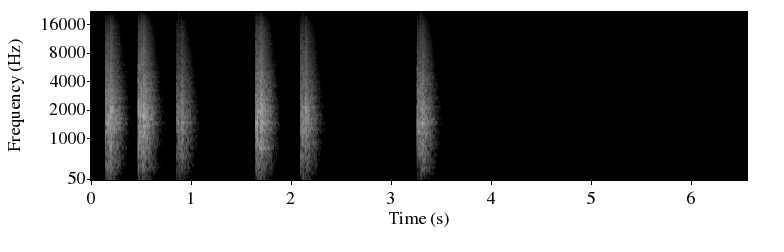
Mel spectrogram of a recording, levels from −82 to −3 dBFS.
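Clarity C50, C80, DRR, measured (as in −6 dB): 13.0 dB, 20.5 dB, 7.5 dB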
